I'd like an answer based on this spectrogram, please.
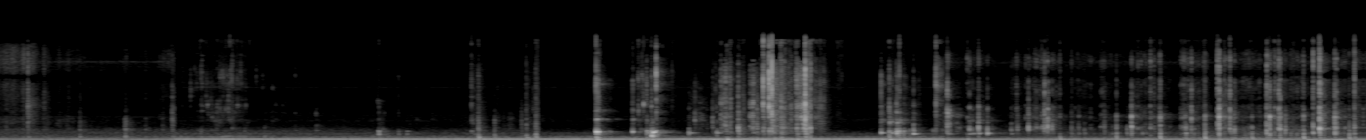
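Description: A spoon and ice cubes clinking against a drinking glass as milk is poured in and an iced hojicha latte is stirred, in a run of sharp clicks from the middle on. A steady low hum sits underneath.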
